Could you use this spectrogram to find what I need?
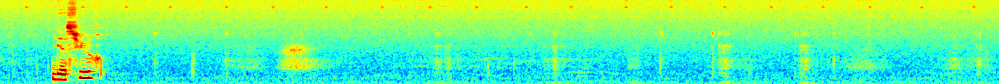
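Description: A pen scratches lightly across paper.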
